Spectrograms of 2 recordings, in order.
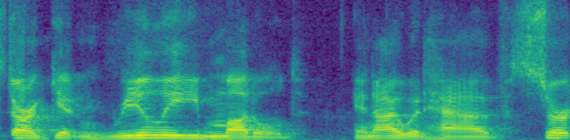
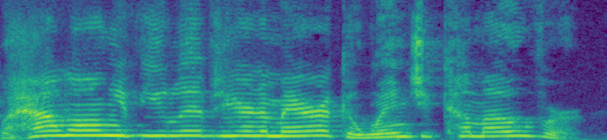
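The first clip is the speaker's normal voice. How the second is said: mimicking wide-eyed questioning, much higher; gullible American fan; 13 semitones higher than usual. Fooled Americans ask when he moved here, gullible mimicry. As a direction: put on an impressed listener, pitched way up.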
